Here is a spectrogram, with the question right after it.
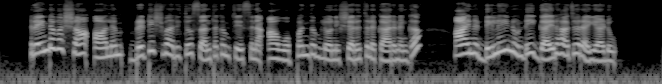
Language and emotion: Telugu, neutral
